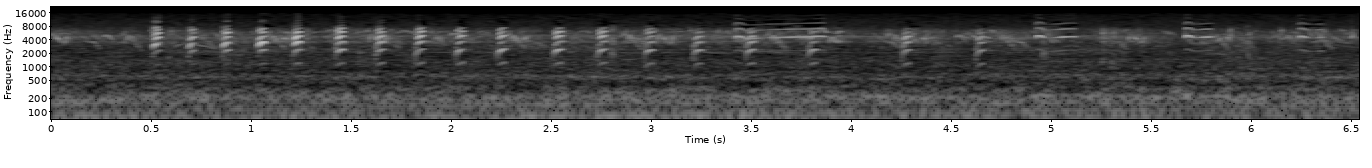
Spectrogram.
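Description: Killdeer giving a rapid series of sharp, high notes, about four per second, then thinner rising whistled calls, over a low rumble of wind or distant traffic.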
